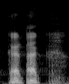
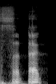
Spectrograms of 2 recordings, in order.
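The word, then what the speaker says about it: Cuttack: तो this is नॉट सटक, सटक नहीं है. इट स्पेलिंग लाइक सटक, CUTTSK, बट it's pronounce like कटक के.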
